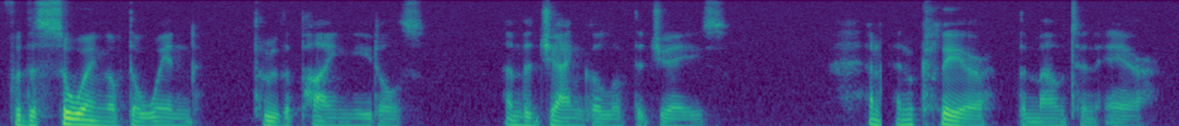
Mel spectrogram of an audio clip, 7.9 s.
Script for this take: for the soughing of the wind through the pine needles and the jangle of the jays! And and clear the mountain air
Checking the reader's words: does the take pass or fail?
pass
